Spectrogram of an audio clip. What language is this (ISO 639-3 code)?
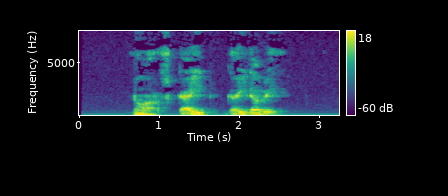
cat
